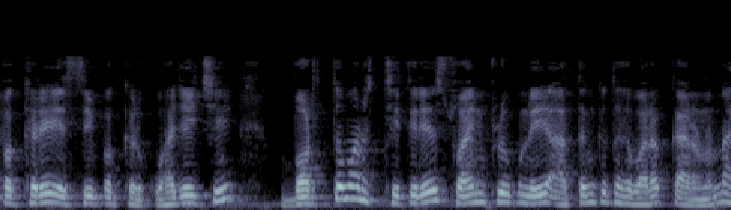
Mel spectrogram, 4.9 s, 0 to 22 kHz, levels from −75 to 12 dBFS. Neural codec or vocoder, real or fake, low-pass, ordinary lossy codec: none; real; 7.2 kHz; none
